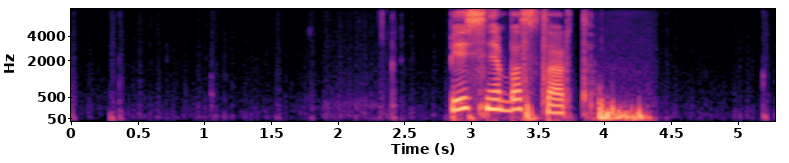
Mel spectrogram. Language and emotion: Russian, neutral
